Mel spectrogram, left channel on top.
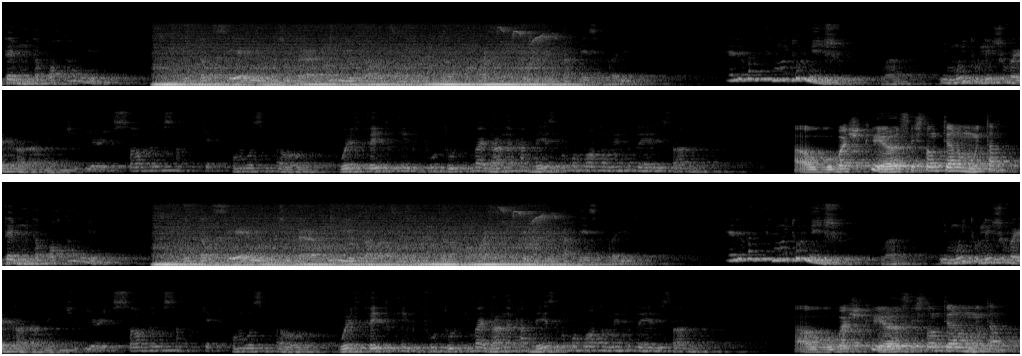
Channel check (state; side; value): normal; both; correlation 0.75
